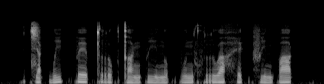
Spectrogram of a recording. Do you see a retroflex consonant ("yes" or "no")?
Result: no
